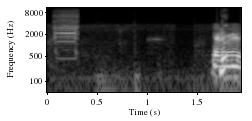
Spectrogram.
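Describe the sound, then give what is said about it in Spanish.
A short, bright electronic keypad tone sounds from a phone as a call is put on hold, followed by a quiet pause with a faint brief beep, and then a person starts talking. “Oye, no ojalá el teléfono, le puse en pausa y todo se escucha.”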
